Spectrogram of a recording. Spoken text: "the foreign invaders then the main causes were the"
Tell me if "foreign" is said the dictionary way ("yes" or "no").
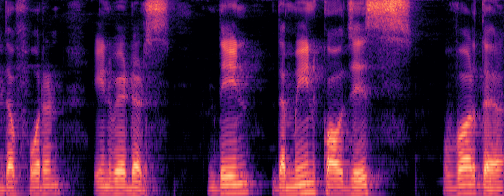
yes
